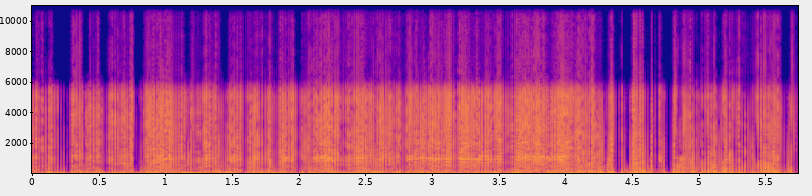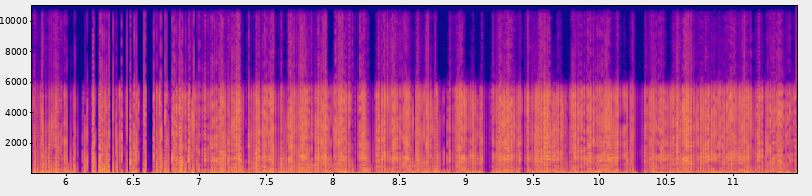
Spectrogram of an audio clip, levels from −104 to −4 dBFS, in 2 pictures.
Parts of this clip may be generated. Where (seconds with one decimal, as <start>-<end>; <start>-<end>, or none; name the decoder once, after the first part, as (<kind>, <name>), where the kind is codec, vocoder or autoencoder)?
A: 0.0-6.1 (vocoder, BigVGAN v2); 7.0-11.5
